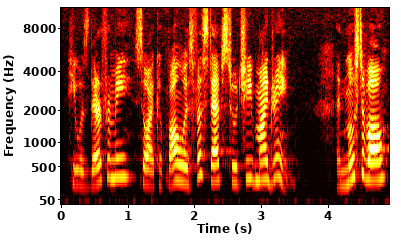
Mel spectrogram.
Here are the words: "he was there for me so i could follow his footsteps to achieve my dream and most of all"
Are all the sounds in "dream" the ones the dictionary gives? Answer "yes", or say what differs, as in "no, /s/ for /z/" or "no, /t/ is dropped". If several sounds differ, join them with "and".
yes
